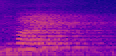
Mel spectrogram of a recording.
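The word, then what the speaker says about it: Smythe: you don't know it that's arthur's smile smite what how do you spell it s-m-y-t-h-e why leonora that's the same as smith isn't it oh that's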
